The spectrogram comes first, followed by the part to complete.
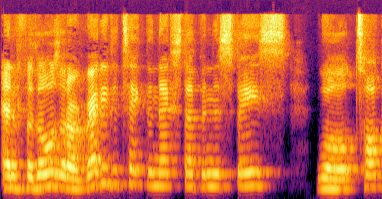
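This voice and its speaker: A woman with a New York accent speaks at a moderate pace. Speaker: event host. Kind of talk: live launch event hosting. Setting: livestream. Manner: animated.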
